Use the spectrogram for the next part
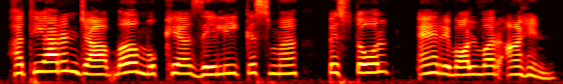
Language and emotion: Sindhi, neutral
